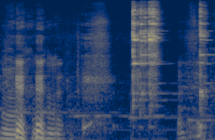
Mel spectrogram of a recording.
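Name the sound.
glasses clinking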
